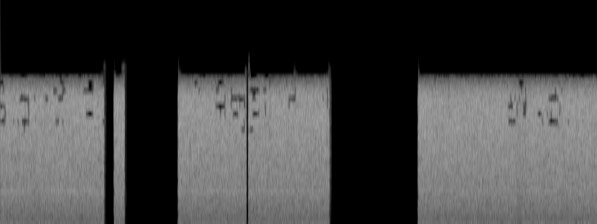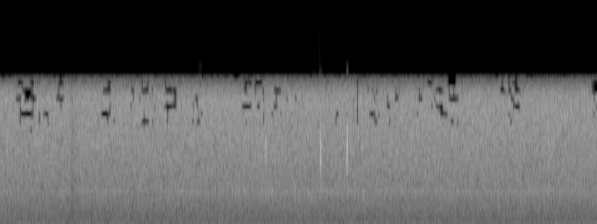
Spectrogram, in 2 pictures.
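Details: Steady broadband rushing noise, heaviest in the low range, broken by two brief dropouts to silence, with no animal calls.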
